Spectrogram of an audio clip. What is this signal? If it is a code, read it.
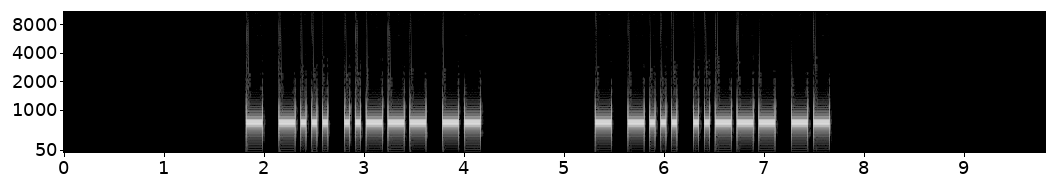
Morse code, heard as a keyed tone, about 22 wpm, 700 Hz. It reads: TB2M TB2M
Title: DXCC-100 Call Signs - 4 Characters - Repeated 2x - 22wpm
